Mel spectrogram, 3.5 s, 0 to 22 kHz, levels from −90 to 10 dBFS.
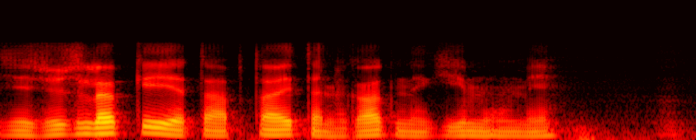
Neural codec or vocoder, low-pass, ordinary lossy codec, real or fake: codec, 16 kHz, about 1 kbps, DyCAST, with the encoder's durations; 7.2 kHz; none; fake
